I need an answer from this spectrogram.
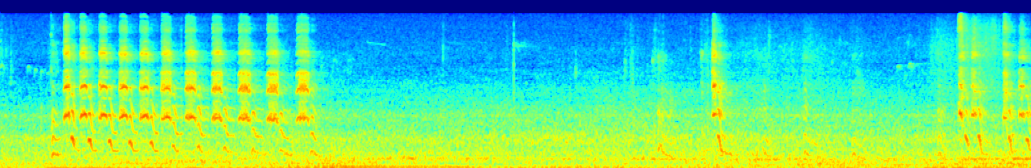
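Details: Western gray squirrel scolding from a coast live oak in Del Monte Forest, California: a long run of around twelve loud staccato clucks, then scattered single notes and a closing burst, over low rumbling background noise.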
